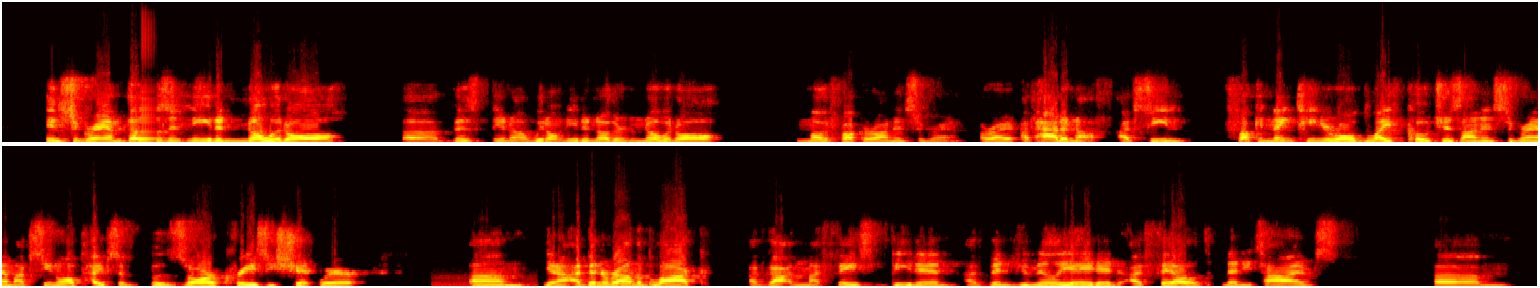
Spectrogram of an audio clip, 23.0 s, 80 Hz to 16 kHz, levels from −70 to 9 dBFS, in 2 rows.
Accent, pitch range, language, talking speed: American, 130-160 Hz, English, 165 wpm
